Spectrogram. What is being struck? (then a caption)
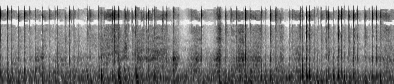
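Wooden butcher-block desk top. Long painted nails and fingertips tap and scratch across a large, solid wooden butcher-block desk top with a light striped grain. Quick, dense taps mix with dry, rasping scratches, each with a short, soft knock and almost no ring. The result is a steady, quiet stream of crisp clicks and scraping.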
